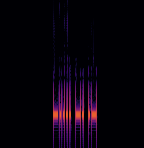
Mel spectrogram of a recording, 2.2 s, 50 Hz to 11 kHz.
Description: Morse code, heard as a keyed tone, about 48 wpm, 700 Hz. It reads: 6NA
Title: Common Cut Numbers - 3-Digit 50wpm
